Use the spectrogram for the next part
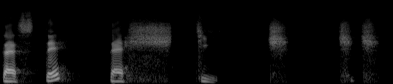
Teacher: So the T becomes ch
